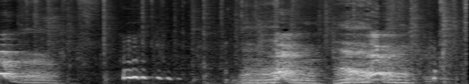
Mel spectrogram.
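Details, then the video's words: Household dogs roughhousing in a living room at night, giving deep growls and short barky yips, a brief high whine, then two rising, rumbling growl bouts; paws and movement audible. "Dogs Playing Inside"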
